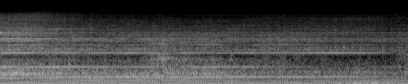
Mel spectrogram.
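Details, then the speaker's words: Small water company's backup pump motor, run on manual hand start because automatic fails while main pump burned out; steady motor hum with even whirr and faint pulsing; normal running. "Turn it on the hand, start, and there goes the old pump."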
